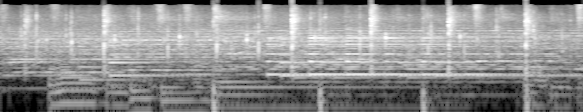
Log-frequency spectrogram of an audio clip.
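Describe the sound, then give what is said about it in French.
A large crowd cheers, shouts for joy and claps loudly and continuously in praise of the Lord during worship, with sharp claps and shouts over sustained tones from music playing underneath, for several seconds. “Oh, poussons des cris de joie pendant que vous acclamez très fort.”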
